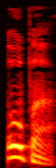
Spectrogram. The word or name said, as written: opah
